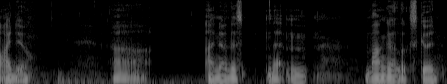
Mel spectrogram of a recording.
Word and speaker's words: manga: I know that manga looks good. Manga. I think it's pronounced manga, but everybody says manga. Enough people say manga that when I say manga, I feel like I'm trying too hard.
